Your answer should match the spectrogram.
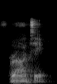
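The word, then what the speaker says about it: Brontë: Um, but there are different pronunciations in North America versus the British Isles. So Bronte is, I understand, how it's typically pronounced in Great Britain. Charlotte was from there, so Bronte.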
